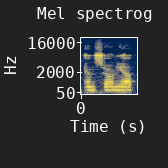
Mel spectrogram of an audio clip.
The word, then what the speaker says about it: Ansonia: And when police, the Ansonia, I believe it's pronounced Ansonia police officers, they were conducting a welfare check at Christine Holloway's Myrtle Avenue home.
